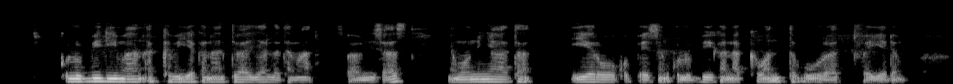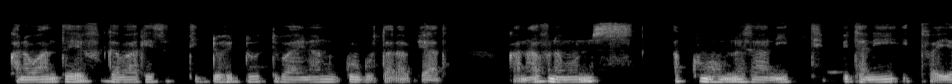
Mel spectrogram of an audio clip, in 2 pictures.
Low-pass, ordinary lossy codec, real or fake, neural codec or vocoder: 7.2 kHz; Opus, 32 kbps; real; none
